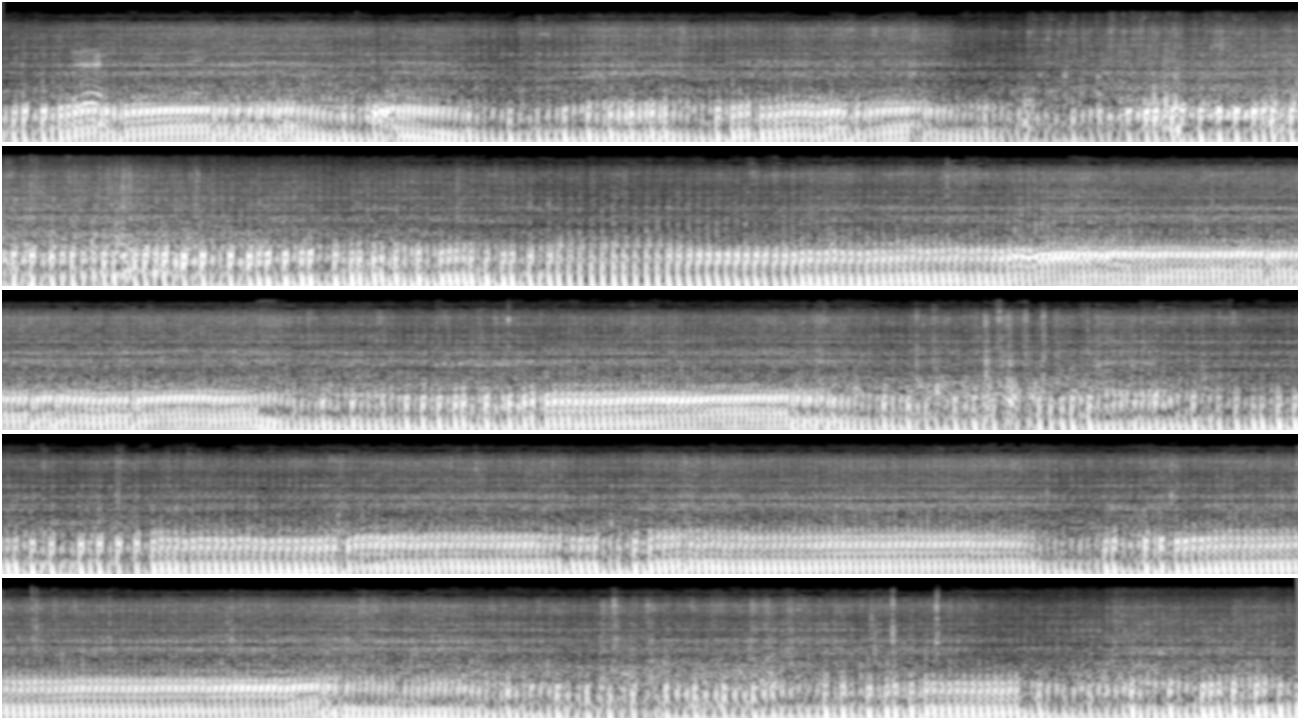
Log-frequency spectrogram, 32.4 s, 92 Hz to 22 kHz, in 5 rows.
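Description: Kawasaki KLX 140G dirt bike's single-cylinder four-stroke engine running under load on a trail, revs rising and falling over and over as the throttle is opened and closed, with a brief drop about five seconds in.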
